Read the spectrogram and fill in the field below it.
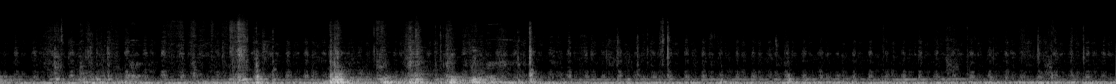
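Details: Stray mother dog's newborn puppies nursing hungrily. Wet sucking smacks repeat throughout, and a cluster of brief whimpers and grunts comes in the middle, all over a dull low rumble.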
